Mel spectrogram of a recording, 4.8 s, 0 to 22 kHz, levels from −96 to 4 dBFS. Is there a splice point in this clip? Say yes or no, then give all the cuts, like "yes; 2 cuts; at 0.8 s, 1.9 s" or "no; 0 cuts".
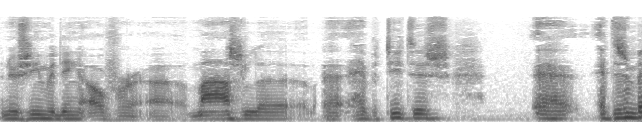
yes; 1 cut; at 2.3 s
